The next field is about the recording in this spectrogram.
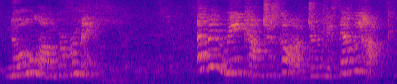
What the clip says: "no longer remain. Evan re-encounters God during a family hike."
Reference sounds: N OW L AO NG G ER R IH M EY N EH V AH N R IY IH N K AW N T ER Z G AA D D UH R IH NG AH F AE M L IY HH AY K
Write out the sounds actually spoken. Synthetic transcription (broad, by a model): N OW L AO NG G ER R IH M EY N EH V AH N R IY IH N K AW N T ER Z G AA D D UH R IH NG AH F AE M L IY HH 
